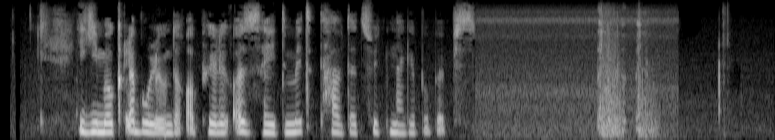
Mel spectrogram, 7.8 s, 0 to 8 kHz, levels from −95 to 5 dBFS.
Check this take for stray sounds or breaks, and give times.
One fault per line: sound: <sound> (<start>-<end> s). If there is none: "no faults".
sound: cough (6.0-6.6 s)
